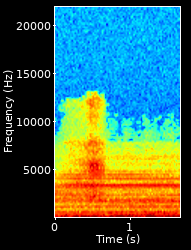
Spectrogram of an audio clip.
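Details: Truck diesel bunk heater after rebuild (new glow plug, screens, blower motor), heard from outside the truck: steady even low rumble, no sputter or surging, sounding healthy as it should.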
